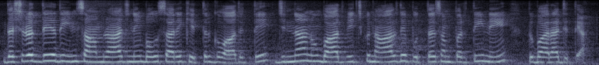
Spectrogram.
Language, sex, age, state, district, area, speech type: Punjabi, female, 18-30, Punjab, Amritsar, urban, read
